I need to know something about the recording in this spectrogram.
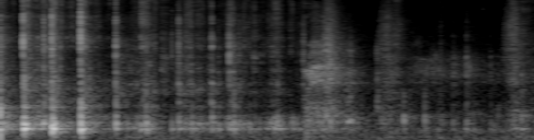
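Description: Light clicks and rattles of hard plastic being handled: a snowmobile glove-box console lid with a USB outlet fitted into it. The clicks come in a quick run in the first second, then a few scattered ones.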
